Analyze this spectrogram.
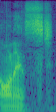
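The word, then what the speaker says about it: honest: অনেস্ট এর মধ্যে কি এইচ সাউন্ড আছে? এইচ এর সাউন্ডটা কিন্তু সাইলেন্ট। এইযে দেখ সাউন্ড। এইযে 46 টা সাউন্ড। এইচ এর একটা সাউন্ড থাকার কথা তাই না? কিন্তু এইচ এর সাউন্ডটা কি সাইলেন্ট থাকে।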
